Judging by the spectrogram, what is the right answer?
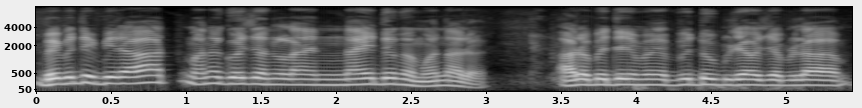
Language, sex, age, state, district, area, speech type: Bodo, male, 60+, Assam, Udalguri, rural, spontaneous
